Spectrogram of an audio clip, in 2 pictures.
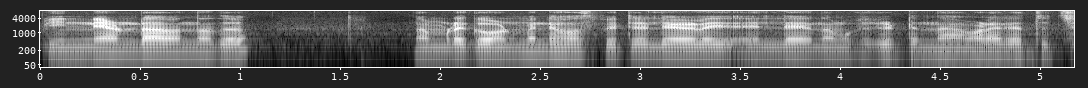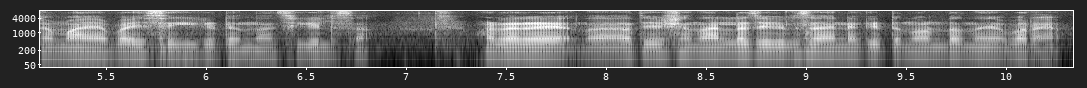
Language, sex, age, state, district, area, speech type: Malayalam, male, 18-30, Kerala, Thiruvananthapuram, urban, spontaneous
